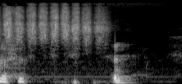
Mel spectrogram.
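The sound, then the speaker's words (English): Hands rub briskly together in about nine quick, rhythmic strokes, a dry, hissing friction sound, ending with one firmer rub before falling quiet. “It just goes to him rubbing his hands.”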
